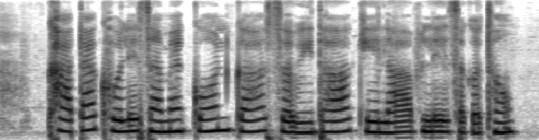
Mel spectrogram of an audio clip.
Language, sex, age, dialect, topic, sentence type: Chhattisgarhi, female, 18-24, Northern/Bhandar, banking, question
